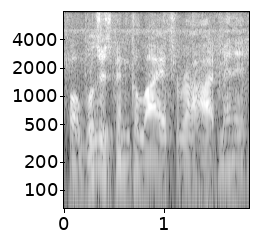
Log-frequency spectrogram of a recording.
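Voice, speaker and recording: A man's voice: deep voice, fairly even intonation, quick pace, background noise. A man live-streaming and chatting casually with his viewers, sounding congested with a cold, rambling and restarting his sentences with plenty of gamer slang. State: congested, sniffly. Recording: music playing clearly behind.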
